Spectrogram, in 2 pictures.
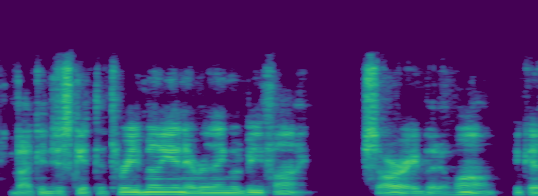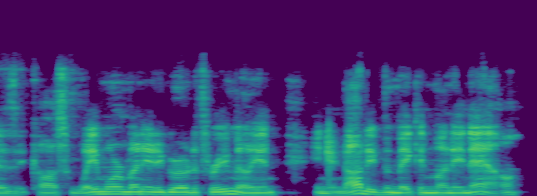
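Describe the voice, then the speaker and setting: A man's voice: on the low side, sharp tone, slightly rough, no room sound, distant mic, lo-fi sound. A middle-aged man, a company founder, talking confidently and emphatically as a guest in a business interview.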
